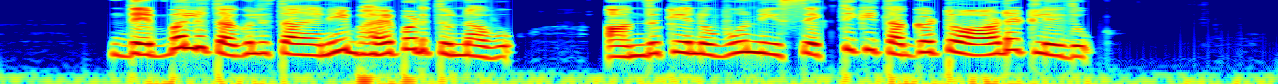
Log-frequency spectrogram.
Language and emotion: Telugu, fearful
